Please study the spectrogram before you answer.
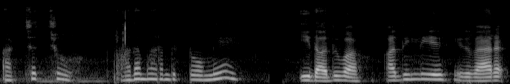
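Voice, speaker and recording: A cheeky young wife who talks back and sighs with exasperation , as a woman acts her. Her tone is mellow and warm. It is an amateur audio drama. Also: medium pitch, measured pace, close to an everyday voice.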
